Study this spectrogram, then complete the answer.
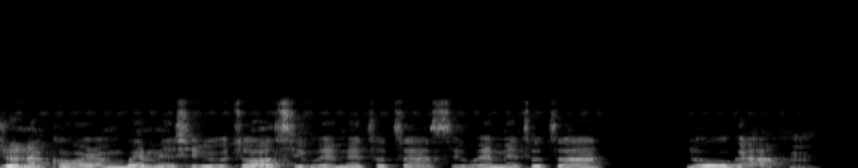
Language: Igbo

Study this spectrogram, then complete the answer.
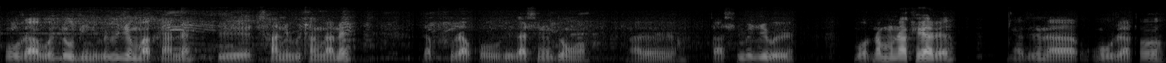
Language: Bodo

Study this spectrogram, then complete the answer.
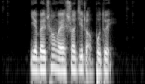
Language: Chinese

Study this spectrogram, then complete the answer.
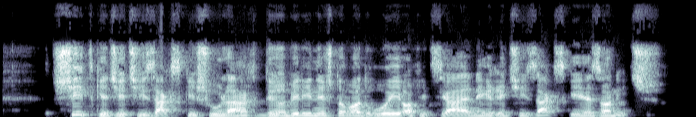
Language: Upper Sorbian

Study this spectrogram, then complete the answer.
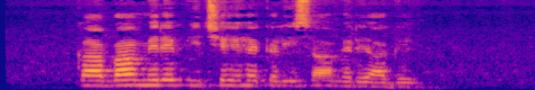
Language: Urdu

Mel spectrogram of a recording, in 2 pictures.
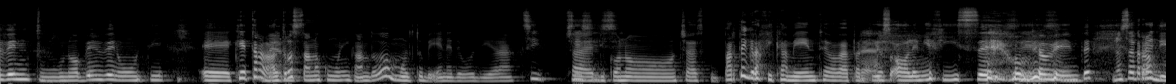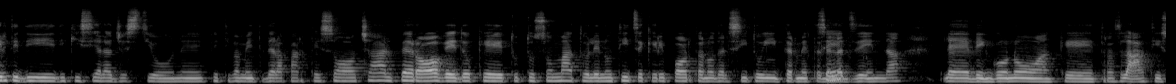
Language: Italian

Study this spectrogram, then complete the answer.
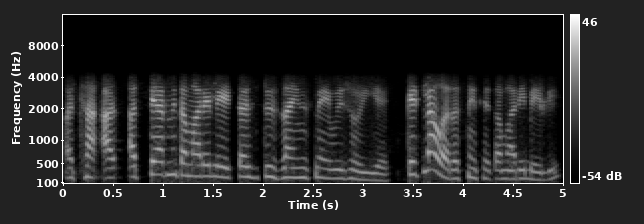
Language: Gujarati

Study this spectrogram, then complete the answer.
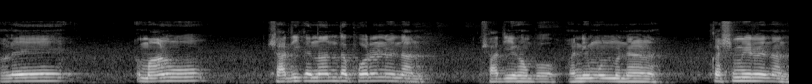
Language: Sindhi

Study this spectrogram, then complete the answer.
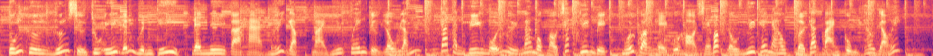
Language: Vietnamese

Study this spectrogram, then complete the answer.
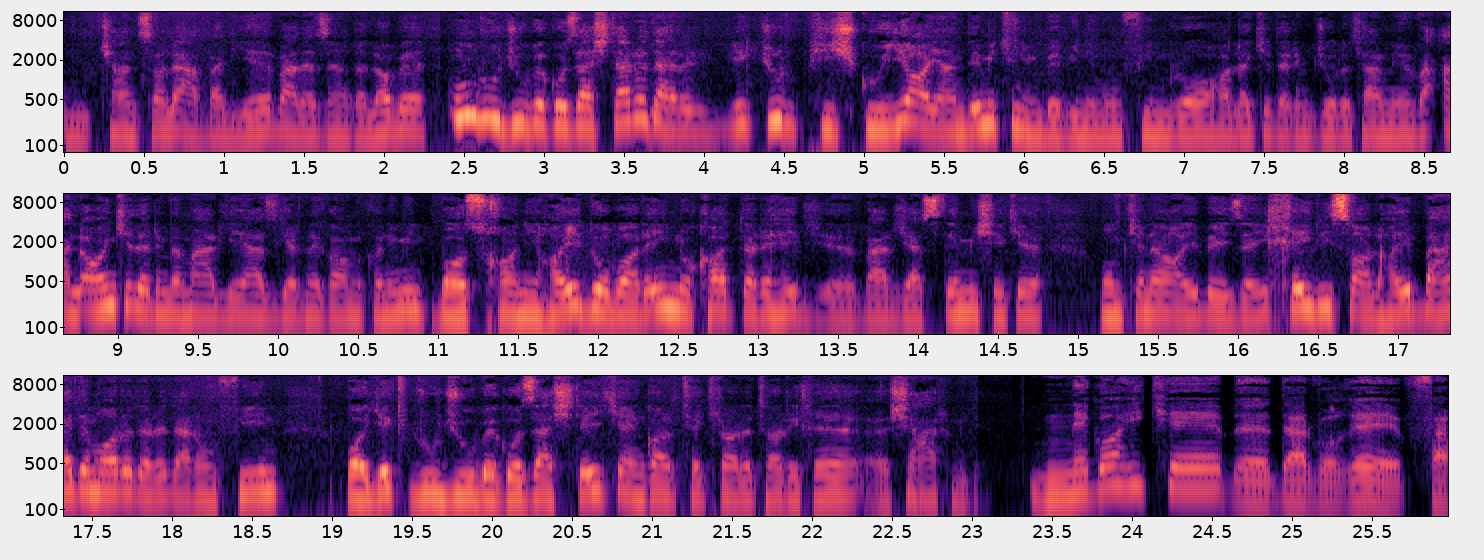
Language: Persian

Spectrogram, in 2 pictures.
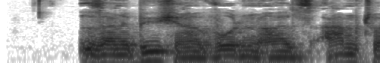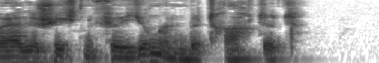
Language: German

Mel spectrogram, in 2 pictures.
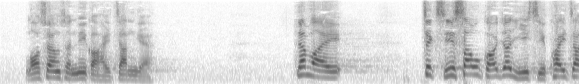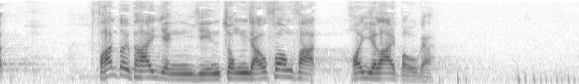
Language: Cantonese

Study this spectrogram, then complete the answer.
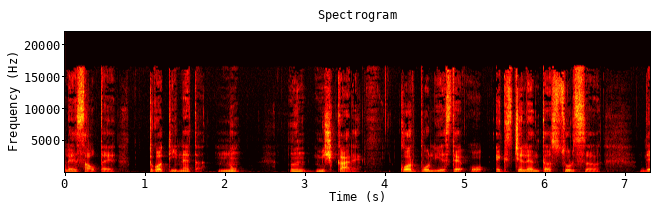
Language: Romanian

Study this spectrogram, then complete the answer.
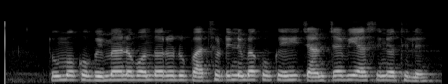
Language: Odia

